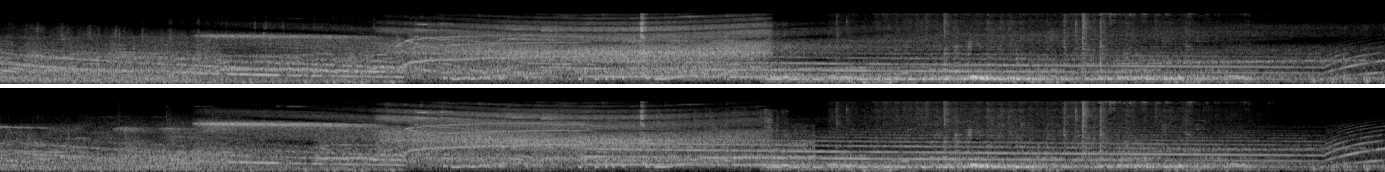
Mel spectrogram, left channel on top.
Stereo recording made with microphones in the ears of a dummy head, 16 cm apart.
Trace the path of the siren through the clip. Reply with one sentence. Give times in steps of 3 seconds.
In this clip you hear the siren on the left from 0 s, in the centre from 3 s and on the right from 6 s.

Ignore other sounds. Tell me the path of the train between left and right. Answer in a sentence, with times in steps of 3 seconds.
In this clip you hear the train on the right from 0 s and on the left from 6 s.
